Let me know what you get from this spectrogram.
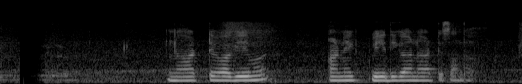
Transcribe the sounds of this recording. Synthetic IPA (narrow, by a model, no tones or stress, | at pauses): naːʈːeʋaɡeːmə | anekʋeːd̪iɡaːnaːʈjesɐnd̪ʱaɦa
